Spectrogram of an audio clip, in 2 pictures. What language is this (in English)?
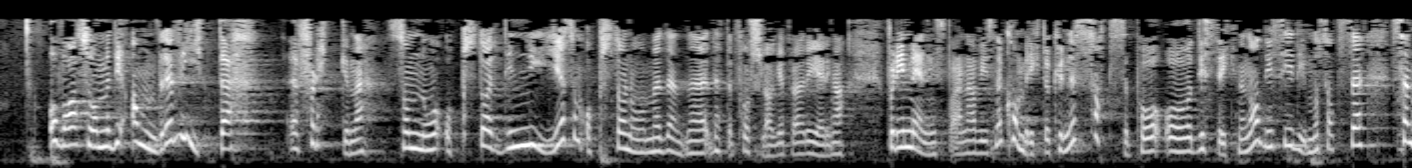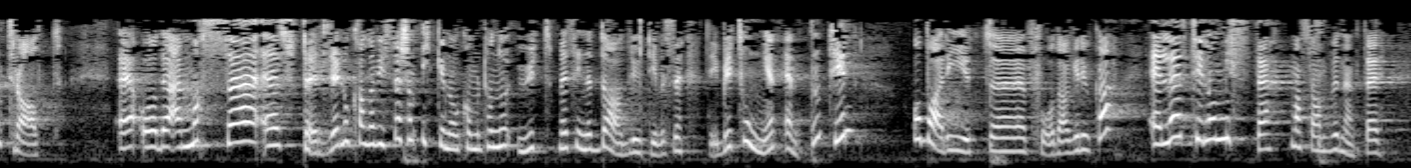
Norwegian Bokmål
